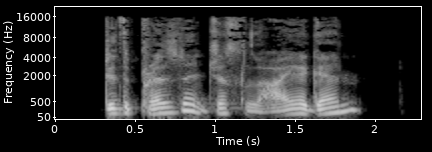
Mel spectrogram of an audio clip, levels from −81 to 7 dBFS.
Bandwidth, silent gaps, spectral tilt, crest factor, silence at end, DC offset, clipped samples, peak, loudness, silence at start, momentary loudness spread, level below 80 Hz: 16.5 kHz; none; -4.5 dB/octave; 16 dB; 0.4 s; under 0.1%; under 0.1%; 0 dBFS; -17 LUFS; 0.3 s; 5 LU; -52 dBFS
